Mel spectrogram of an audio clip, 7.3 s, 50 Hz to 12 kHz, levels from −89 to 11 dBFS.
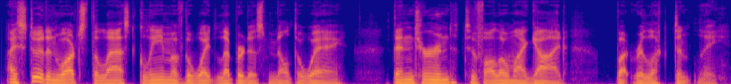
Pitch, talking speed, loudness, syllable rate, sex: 100 Hz, 165 wpm, -18 LUFS, 5.2 syllables/s, male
